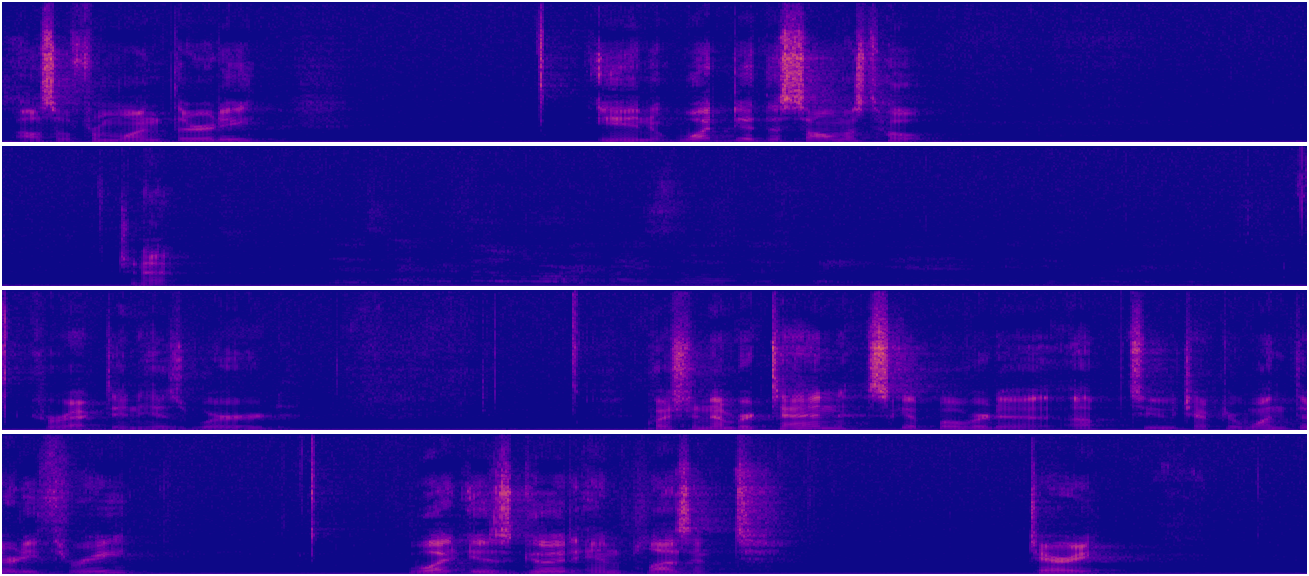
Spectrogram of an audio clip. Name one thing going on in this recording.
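A middle-aged man speaks calmly into a microphone in a large hall, pausing between phrases.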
